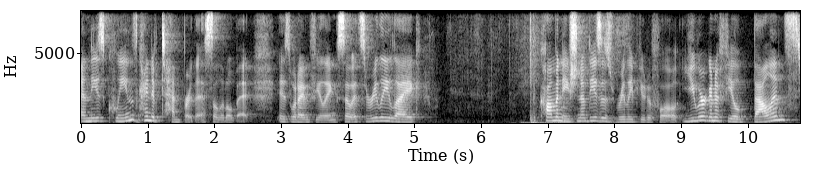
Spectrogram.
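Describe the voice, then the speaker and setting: Audible room echo surrounds a woman speaking at a moderate pace in an animated tone with lively intonation. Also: medium pitch for a woman. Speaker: tarot reader. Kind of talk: tarot reading.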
